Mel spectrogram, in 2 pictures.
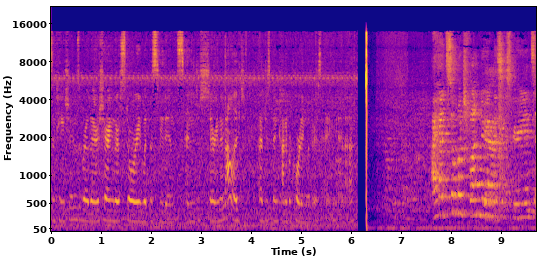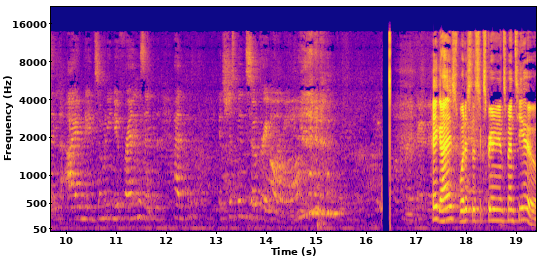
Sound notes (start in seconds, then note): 14.6 laughing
